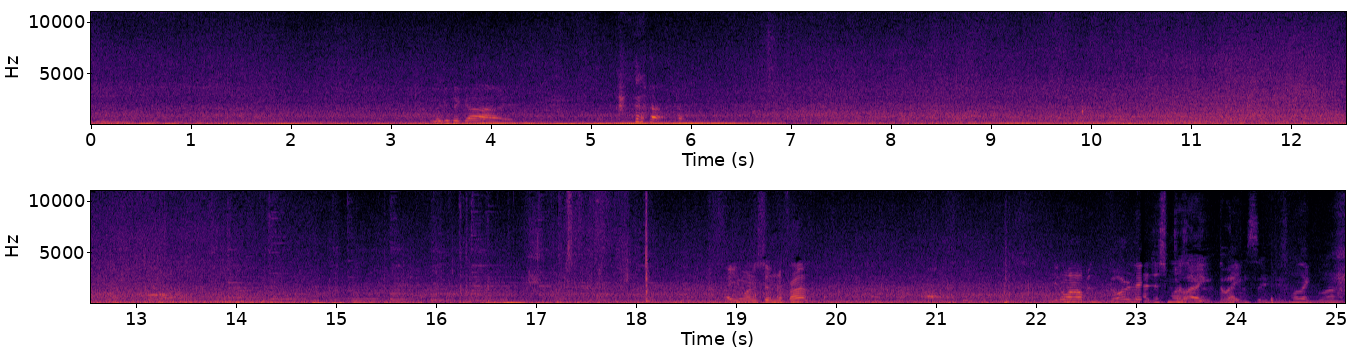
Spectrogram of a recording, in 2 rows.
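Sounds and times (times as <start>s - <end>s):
passing cars: 0.0s - 25.0s
tyres hissing on wet street: 4.3s - 14.2s.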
